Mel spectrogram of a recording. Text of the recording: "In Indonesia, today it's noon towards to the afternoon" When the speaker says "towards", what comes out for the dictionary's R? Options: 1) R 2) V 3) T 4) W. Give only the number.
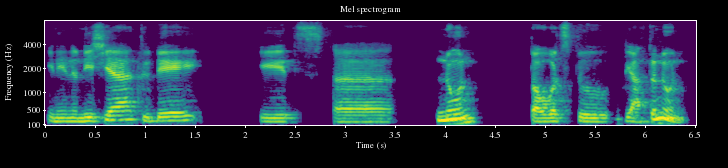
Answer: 4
